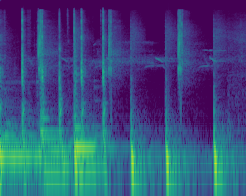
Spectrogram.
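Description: A series of hammer knocks, several in quick succession, over children's background music with a steady bass line.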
